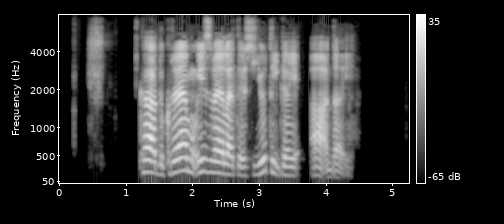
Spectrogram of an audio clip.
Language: Latvian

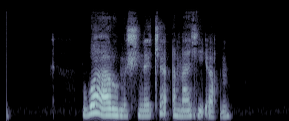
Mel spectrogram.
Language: Kabardian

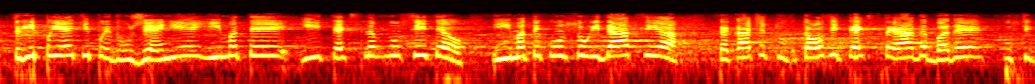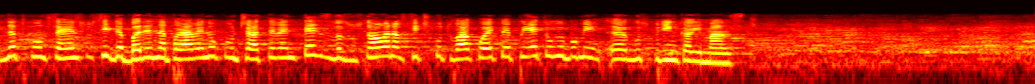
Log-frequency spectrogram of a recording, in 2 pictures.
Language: Bulgarian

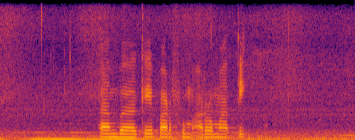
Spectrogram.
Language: Javanese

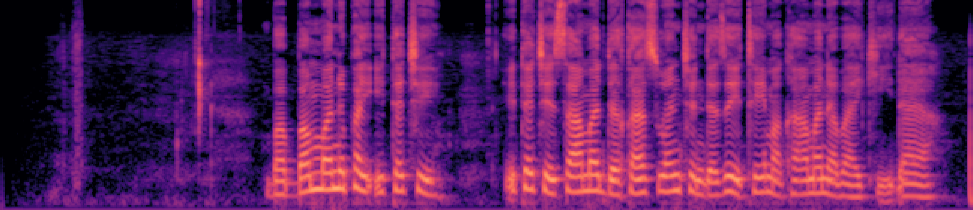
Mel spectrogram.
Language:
Hausa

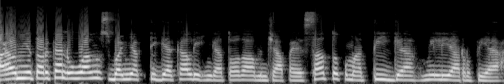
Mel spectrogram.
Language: Indonesian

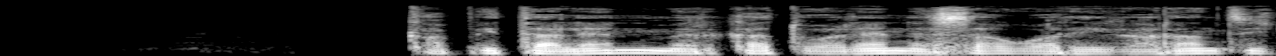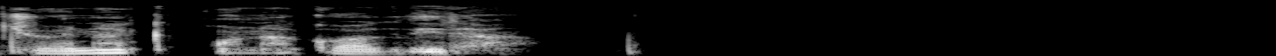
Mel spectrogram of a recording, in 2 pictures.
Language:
Basque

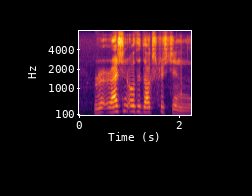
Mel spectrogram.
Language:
English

